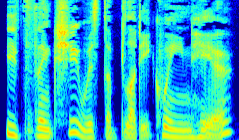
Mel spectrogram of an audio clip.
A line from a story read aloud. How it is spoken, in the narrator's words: Brigitta muttered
